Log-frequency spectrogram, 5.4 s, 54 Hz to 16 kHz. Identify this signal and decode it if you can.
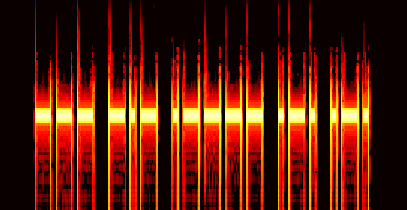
Morse code, heard as a keyed tone, about 17 wpm, 700 Hz. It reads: OK1RR
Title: Call Signs - 17wpm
